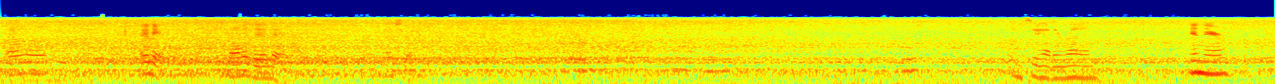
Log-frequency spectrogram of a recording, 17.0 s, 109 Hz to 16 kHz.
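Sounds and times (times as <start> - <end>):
bee swarm buzzing: 0.0 - 17.0.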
